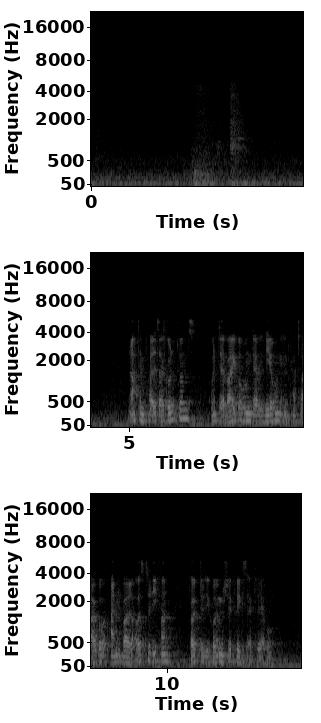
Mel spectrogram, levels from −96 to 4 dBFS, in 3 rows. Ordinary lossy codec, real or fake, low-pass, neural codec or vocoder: none; fake; 5.4 kHz; vocoder, 22.05 kHz, 80 mel bands, Vocos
